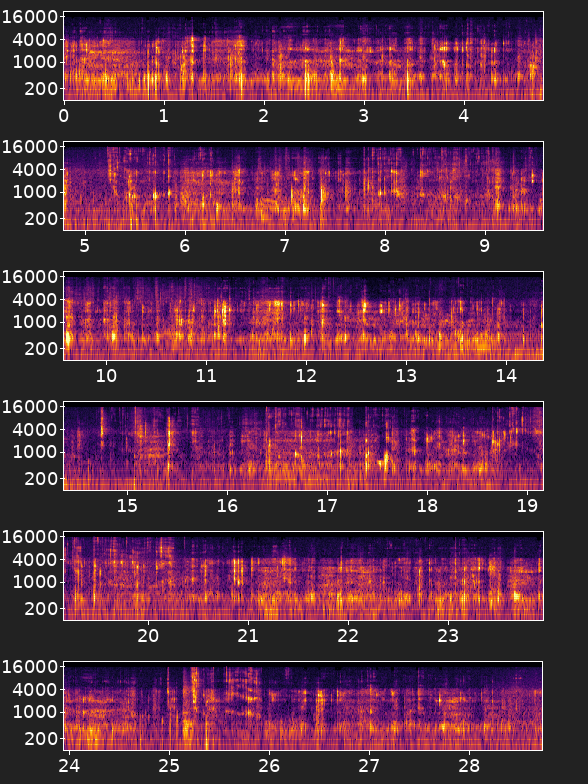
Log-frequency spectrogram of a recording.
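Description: A man chewing French fries with his mouth, with many irregular wet clicks and smacks of lips and tongue.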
